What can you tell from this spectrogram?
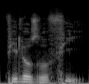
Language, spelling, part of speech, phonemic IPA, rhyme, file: German, Philosophie, noun, /filozoˈfiː/, -iː, DE-Philosophie.ogg
- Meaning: 1. philosophy (study of thought) 2. philosophy (study of thought): name of the school subject taken by pupils who choose not to attend religious education 3. philosophy (one's manner of thinking)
